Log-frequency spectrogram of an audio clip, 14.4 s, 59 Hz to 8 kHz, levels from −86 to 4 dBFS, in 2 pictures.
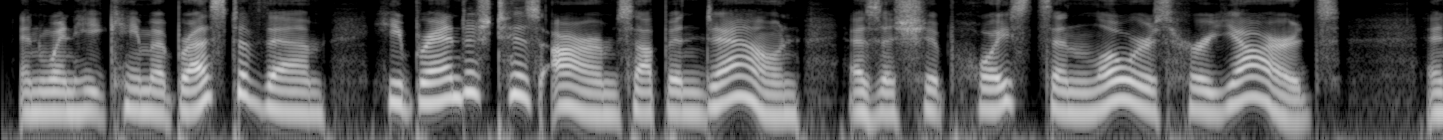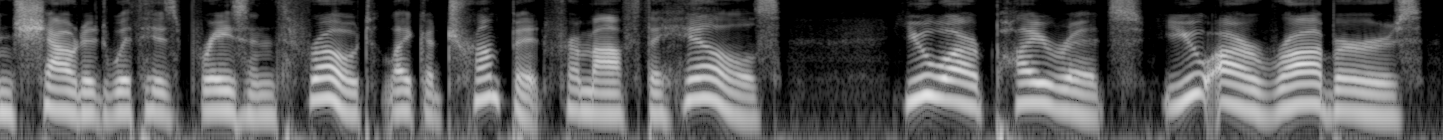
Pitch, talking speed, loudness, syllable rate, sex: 185 Hz, 170 wpm, -18 LUFS, 4.1 syllables/s, female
